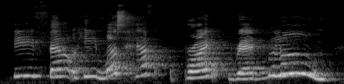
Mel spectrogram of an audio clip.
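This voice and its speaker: A woman speaks to young children as a read-aloud host, in simple, direct phrases. Her delivery is slow-paced, with lively swings in pitch. The recording has a noticeable room echo. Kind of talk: expressive storybook read-aloud and talk addressed to children.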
